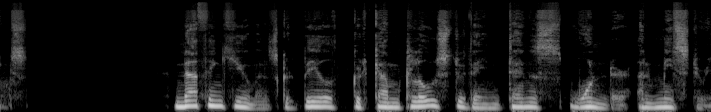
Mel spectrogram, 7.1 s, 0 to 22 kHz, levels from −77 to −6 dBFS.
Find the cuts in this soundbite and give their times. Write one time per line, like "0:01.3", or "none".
none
